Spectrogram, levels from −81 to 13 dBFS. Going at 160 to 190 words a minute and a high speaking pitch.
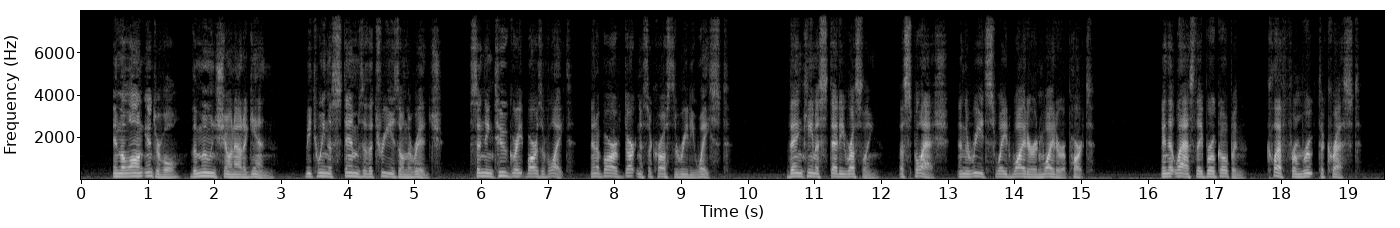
No: average, 180 wpm; low, 135 Hz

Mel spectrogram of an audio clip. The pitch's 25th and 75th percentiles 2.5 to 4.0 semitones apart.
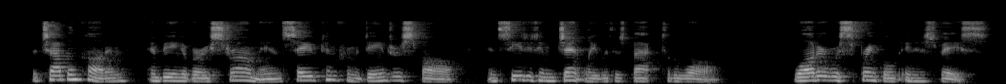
No: average, 4.5 semitones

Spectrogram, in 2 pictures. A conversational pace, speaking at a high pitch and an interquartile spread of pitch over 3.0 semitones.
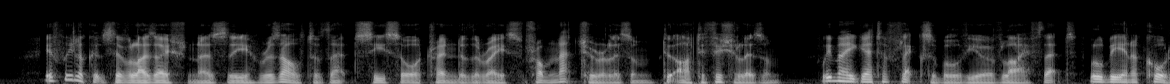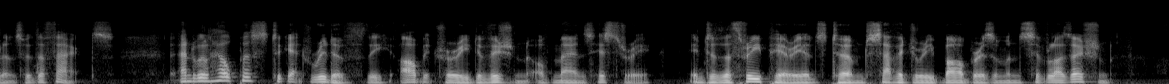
No: average, 150 wpm; very low, 80 Hz; average, 4.8 semitones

